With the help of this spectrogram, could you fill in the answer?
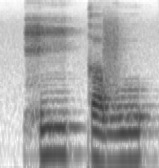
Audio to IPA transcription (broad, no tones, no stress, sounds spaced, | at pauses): h iː kː ʌ v u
